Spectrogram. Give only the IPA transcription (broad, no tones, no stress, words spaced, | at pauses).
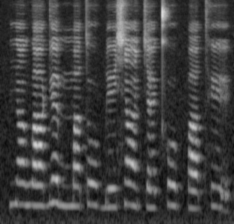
jãwa ɡɛ mːato ɡ͡beɕã cɛkʰopːa tʰɪ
